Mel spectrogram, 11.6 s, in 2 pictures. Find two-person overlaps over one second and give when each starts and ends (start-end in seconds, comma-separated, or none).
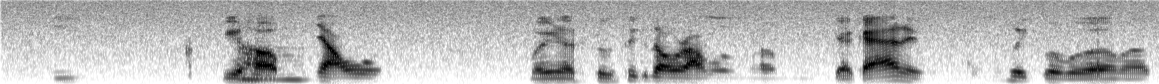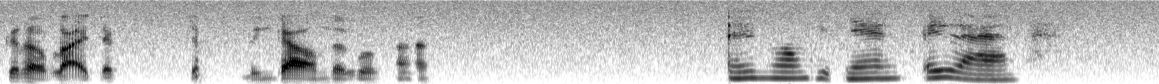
none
